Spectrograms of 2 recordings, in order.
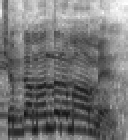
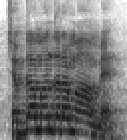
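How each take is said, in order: First: Shouted amen call. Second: Raised preacher's call, పిలుపు "చెప్దామందరం ఆమేన్" pitched up and firm; rally the congregation with "చెప్దామందరం amen"; call to say amen. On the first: Preacher repeating the amen call as a full shout to the congregation. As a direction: cry out "చెప్దామందరం amen" at the top of the voice. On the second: Preacher calling the congregation to say amen, raised and firm. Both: Real, not acted.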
